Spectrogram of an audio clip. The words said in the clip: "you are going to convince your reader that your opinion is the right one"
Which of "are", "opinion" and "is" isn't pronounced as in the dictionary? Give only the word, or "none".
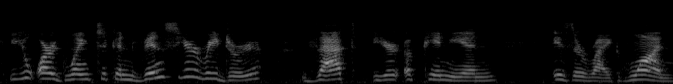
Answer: none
